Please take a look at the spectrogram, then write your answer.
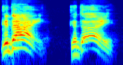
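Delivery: high, loud mock Aussie greeting; exaggerated Australian accent. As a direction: belt out an Australian "g'day". Joins in mimicking an Australian.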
